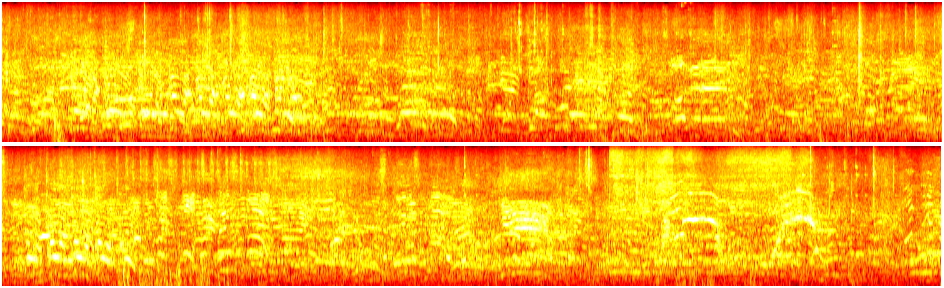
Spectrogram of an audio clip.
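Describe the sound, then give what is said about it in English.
A large crowd surges forward in a loud, chaotic rush, trampling over police, with many overlapping shouts and yells over the scuffle of running feet, sustained throughout. “The crowd just fucking mowed them over.”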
